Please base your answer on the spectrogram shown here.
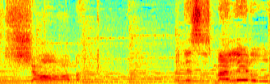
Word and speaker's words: Seam: It's pronounced Shawm.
